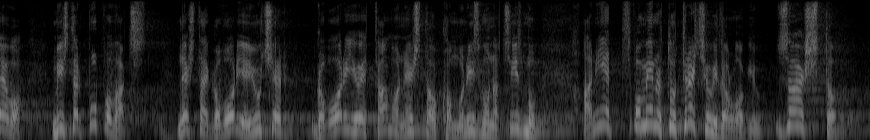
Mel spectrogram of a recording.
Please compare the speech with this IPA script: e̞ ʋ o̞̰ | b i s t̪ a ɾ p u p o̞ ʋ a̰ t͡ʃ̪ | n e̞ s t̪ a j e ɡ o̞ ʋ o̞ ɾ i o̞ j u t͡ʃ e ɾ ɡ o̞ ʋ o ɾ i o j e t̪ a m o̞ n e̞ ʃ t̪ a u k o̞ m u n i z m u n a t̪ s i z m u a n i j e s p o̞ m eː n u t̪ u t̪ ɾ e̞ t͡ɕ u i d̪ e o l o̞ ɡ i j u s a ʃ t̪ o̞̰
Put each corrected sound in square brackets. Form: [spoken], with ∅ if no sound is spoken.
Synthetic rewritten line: e̞ ʋ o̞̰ | [m] i s t̪ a ɾ p u p o̞ ʋ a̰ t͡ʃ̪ | n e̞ [ʃ] t̪ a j e ɡ o̞ ʋ o̞ ɾ i o̞ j u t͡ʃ e ɾ ɡ o̞ ʋ o ɾ i o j e t̪ a m o̞ n e̞ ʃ t̪ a [o] k o̞ m u n i z m u n a t̪ s i z m u a n i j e s p o̞ m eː n u t̪ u t̪ ɾ e̞ t͡ɕ u i d̪ e o l o̞ ɡ i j u [z] a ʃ t̪ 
